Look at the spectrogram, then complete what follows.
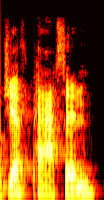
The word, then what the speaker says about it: Jeff Passan: But he put up a tweet that was first from Jeff Passan.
